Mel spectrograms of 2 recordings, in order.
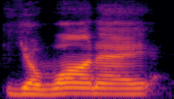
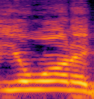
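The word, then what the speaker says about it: Ioane: I O ne pronounced Yawwan. The Ravens need a guard. He's the safest pick in the draft. What are they going to do? Let's find out. Yep. It is. Yana.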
